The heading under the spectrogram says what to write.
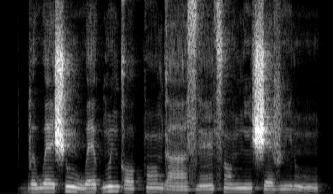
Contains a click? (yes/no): no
